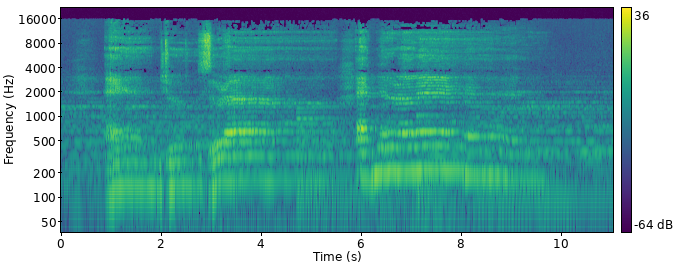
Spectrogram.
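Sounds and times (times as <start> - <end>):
person chanting: 0.0 - 10.8
music: 0.0 - 11.0.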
